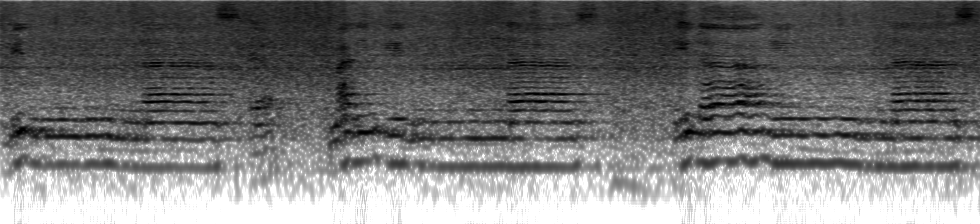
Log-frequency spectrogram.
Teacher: harus digentak dan ditahan karena nunnya ada syiddah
